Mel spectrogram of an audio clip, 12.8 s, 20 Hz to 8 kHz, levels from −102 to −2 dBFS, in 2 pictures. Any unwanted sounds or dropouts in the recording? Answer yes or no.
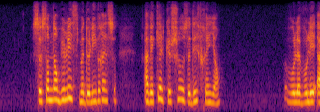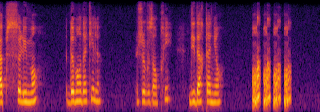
yes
